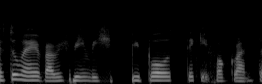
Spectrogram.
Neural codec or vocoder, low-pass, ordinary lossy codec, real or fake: codec, 24 kHz, 1.2 kbps, DualCodec; 7.2 kHz; Opus, 32 kbps; fake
